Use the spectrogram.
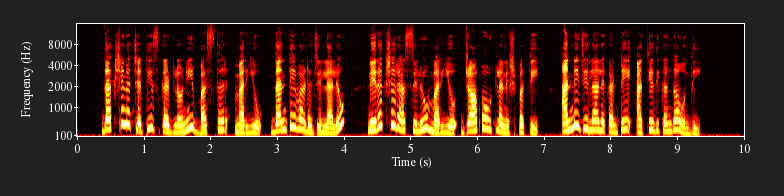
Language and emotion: Telugu, neutral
